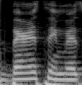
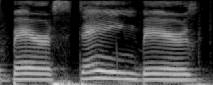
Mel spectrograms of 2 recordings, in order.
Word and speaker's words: Berenstain: It wasn't Stain. It was Stein. The Berenstain Bears. I mean, I never knew how to pronounce it correctly, but there definitely wasn't no stain.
